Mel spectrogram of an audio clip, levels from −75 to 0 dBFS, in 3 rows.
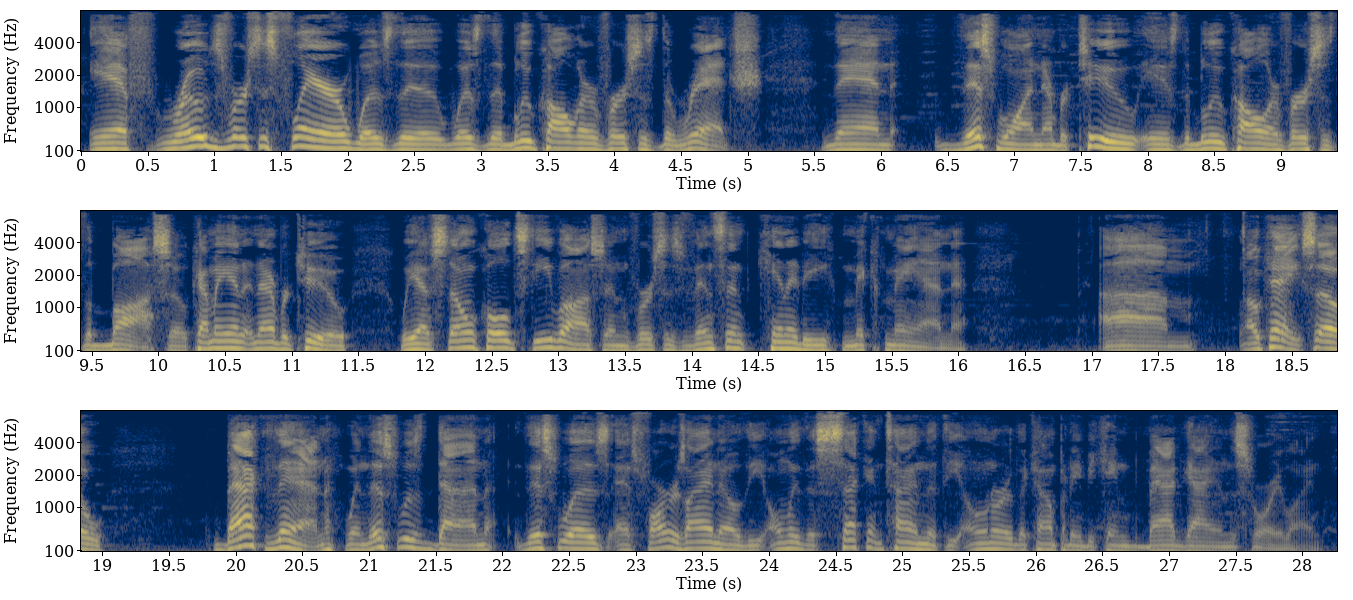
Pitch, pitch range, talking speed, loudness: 115 Hz, 105-140 Hz, 160 wpm, -20 LUFS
